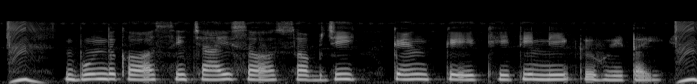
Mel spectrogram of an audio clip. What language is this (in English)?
Maithili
